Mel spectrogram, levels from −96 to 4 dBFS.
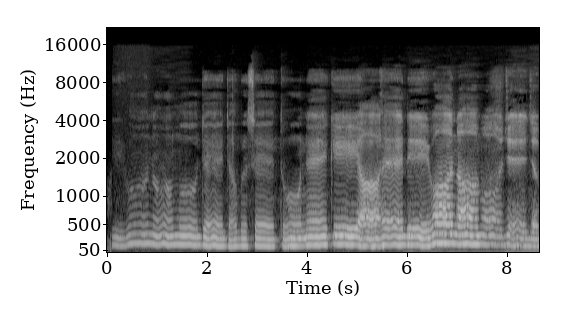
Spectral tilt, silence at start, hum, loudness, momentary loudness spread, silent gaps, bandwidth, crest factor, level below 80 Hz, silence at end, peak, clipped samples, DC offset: -5.5 dB/octave; 0.1 s; none; -27 LUFS; 9 LU; none; 15 kHz; 18 dB; -66 dBFS; 0 s; -10 dBFS; under 0.1%; under 0.1%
